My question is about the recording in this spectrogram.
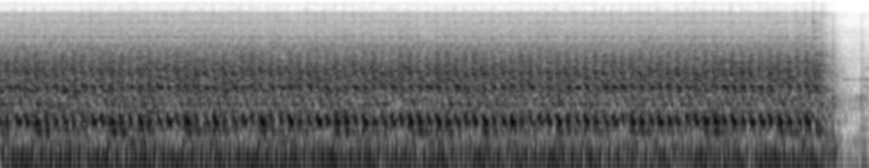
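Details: Duramax diesel race truck, first start with the engine back together and EGR installed: steady, even idle with a regular clatter about three beats a second, then shuts off; runs fine, normal diesel idle.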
